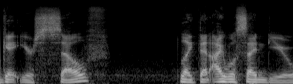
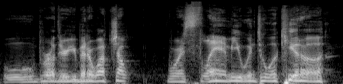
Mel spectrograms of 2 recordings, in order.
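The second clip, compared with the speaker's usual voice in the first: wrestler promo; 2 semitones higher, 8 dB louder than usual. Pretend. Repeats wrestler bit.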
